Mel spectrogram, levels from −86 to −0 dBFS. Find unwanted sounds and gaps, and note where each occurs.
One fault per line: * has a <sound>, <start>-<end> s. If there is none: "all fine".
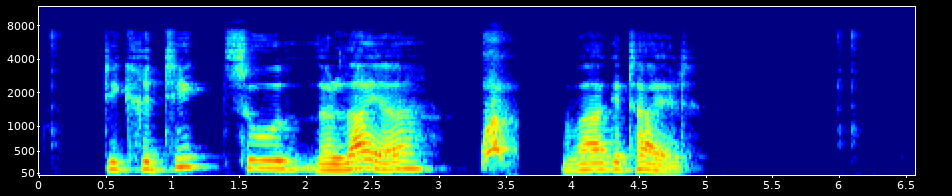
* has a bark, 3.3-3.6 s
